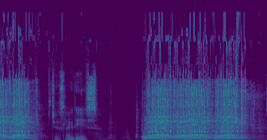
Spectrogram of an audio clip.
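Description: Sewing machine running a straight stitch on a bikini top, two loud bursts of rapid stitching separated by a pause, with someone talking briefly in between.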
